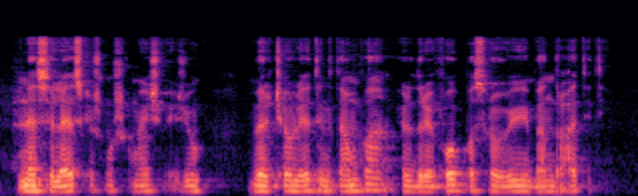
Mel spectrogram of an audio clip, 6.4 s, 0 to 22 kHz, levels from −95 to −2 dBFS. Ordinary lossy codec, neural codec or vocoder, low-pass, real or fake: Opus, 64 kbps; none; 9.9 kHz; real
